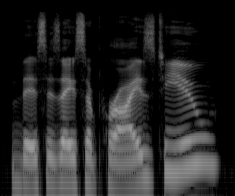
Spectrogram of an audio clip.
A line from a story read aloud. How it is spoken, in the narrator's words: He asked dryly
